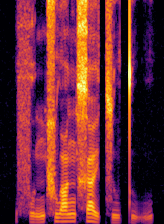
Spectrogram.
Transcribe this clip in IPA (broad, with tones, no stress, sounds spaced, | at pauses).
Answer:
f ɤ˧˥ ŋ ʂ w ɑ˥ ŋ x a˥˩ ɪ̯ t͡s u˧˥ t̪ ṵ˨˩˦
